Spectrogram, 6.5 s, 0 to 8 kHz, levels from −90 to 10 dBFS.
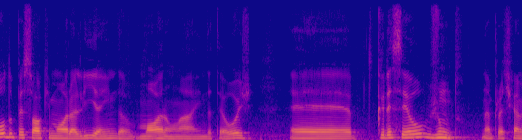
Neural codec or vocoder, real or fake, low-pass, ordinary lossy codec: none; real; none; none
